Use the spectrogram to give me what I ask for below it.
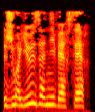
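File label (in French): "joyeux anniversaire", French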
